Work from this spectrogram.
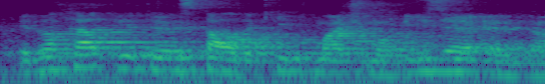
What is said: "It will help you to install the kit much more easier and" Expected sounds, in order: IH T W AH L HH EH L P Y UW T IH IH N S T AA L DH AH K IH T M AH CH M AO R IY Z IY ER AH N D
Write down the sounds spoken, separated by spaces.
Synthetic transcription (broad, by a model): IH T W AH L HH EH L P Y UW T IH IH N S T AA L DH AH K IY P M AH CH M AO R IY Z IY ER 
